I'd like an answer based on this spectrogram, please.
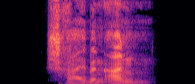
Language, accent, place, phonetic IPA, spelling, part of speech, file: German, Germany, Berlin, [ˌʃʁaɪ̯bn̩ ˈan], schreiben an, verb, De-schreiben an.ogg
- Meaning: inflection of anschreiben: 1. first/third-person plural present 2. first/third-person plural subjunctive I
